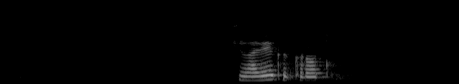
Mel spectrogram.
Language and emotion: Russian, neutral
